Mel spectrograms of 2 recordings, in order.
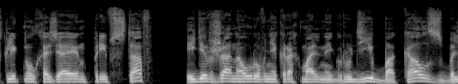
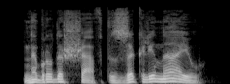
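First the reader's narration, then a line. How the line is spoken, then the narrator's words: Changed, quiet, pleading voice. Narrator (Russian): изменившимся голосом, тихо, с лицом, искаженным мольбой, обратился мсье Пьер к Цинцинату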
